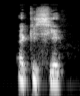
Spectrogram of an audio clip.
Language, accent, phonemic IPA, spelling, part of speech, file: French, Canada, /a.ki.sje/, acquissiez, verb, LL-Q150 (fra)-acquissiez.wav
- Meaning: second-person plural imperfect subjunctive of acquérir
